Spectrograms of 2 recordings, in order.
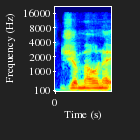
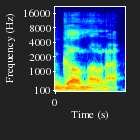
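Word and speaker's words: Gimona: Guys, it's Italian. It's a soft sound. It's Jimona. It's not Gomona.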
